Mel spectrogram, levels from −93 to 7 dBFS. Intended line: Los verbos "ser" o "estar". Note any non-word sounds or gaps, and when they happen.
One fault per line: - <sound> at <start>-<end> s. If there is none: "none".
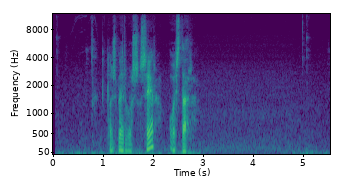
none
